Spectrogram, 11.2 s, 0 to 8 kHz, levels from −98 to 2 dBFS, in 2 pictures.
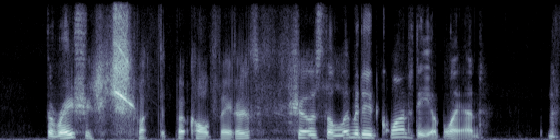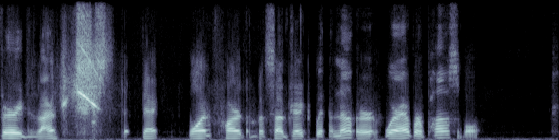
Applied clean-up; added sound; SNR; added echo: neural diffusion model UNIVERSE++.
